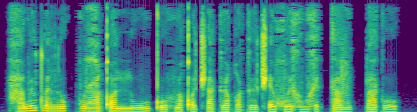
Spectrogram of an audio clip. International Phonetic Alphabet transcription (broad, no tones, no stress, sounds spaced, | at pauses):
h a w ø tʷ a r o kː u ʕ ɛ qʼ o nː u w u kʼ o h u qʼ u t͡ʃʼ a k ø qʷ a k ø t͡ʃʼ ɛ χʷ ɛ x u x ɛ kː a v u pː a k o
